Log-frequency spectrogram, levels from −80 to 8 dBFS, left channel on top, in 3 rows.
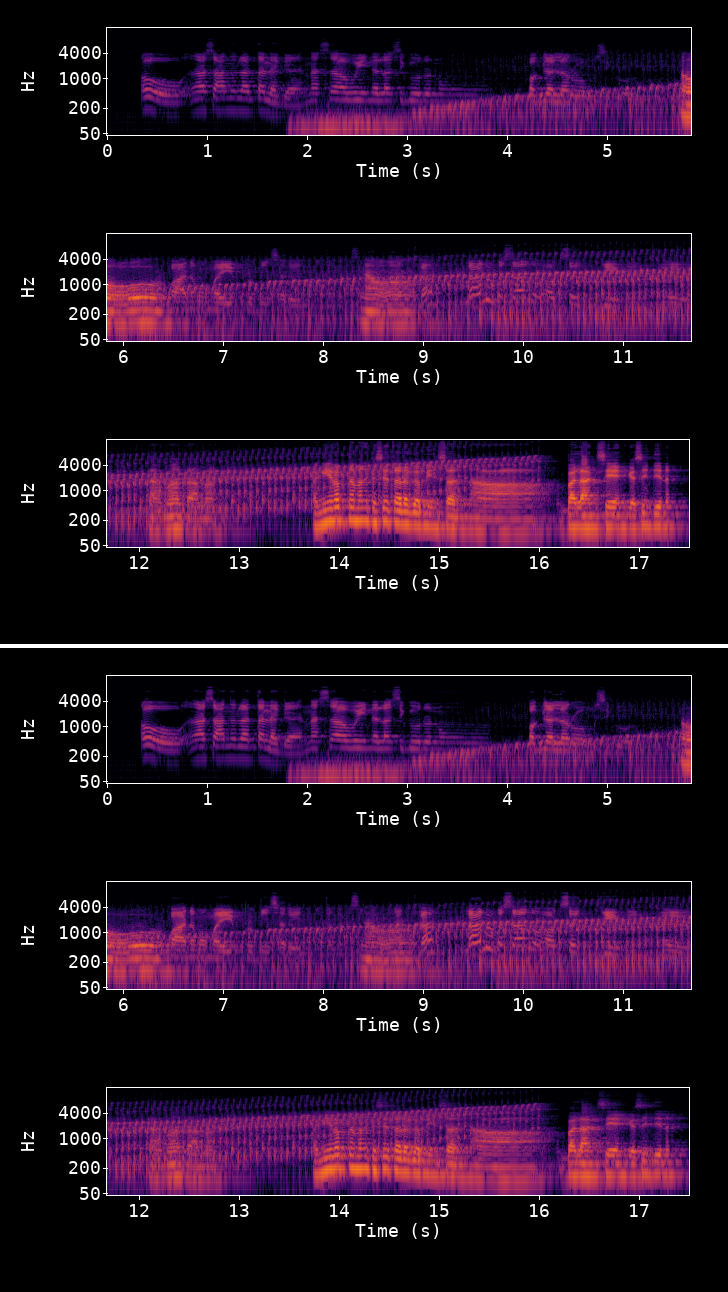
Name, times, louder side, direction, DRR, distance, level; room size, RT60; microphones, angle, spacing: voice 1, 0.3-3.8 4.2-5.7 6.1-11.8, right 5 dB, 30° right, 14 dB, 0.8 m, -37 dB
sound 1, 1.8-16.0, left 1 dB, 5° left, 1.7 m, -36 dB
voice 2, 5.7-6.5 8.4-8.9 12.1-12.8 13.7-17.3, left 4 dB, 75° left, 10 dB, 1.4 m, -24 dB
28.0 x 11.5 x 4.2 m, 0.76 s
head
